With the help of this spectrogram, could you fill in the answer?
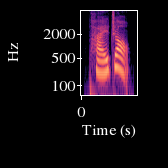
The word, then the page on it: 牌照: pái zhào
